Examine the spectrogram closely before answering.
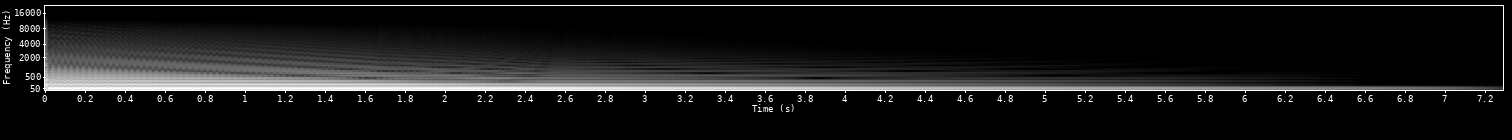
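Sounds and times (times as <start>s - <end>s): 
bass drum: 0.0s - 4.6s.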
